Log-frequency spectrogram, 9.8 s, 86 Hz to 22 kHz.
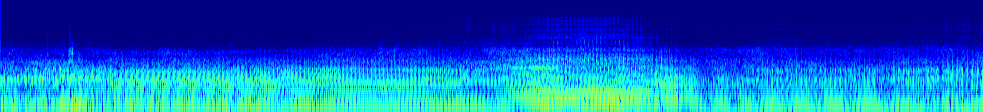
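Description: A 2020 Ford Mustang's 5.0-litre V8 running at freeway speed with a steady exhaust rumble. About five seconds in it revs up louder for a second and a half, then the pitch drops back to a steady cruise.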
